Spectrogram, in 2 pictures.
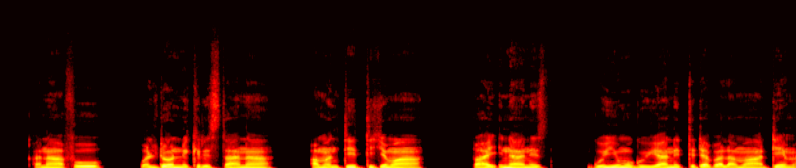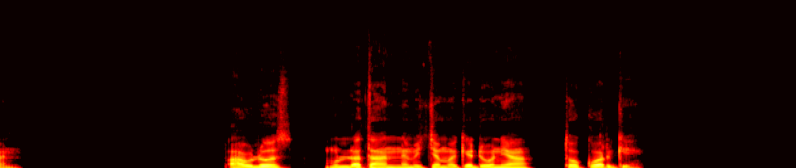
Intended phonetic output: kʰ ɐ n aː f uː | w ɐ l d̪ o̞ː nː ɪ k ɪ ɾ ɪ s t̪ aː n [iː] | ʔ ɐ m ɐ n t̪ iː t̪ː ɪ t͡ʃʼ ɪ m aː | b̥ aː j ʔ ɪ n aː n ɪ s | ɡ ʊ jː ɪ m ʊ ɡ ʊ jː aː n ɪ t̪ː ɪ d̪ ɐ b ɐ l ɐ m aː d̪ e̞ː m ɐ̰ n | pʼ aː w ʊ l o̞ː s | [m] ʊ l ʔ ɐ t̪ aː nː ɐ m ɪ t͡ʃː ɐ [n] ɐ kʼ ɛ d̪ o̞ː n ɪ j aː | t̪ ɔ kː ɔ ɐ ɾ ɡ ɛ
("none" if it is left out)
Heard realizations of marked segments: aː, m, m

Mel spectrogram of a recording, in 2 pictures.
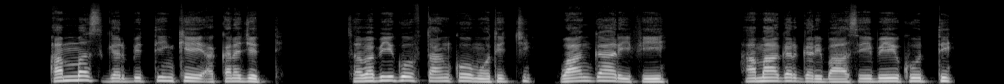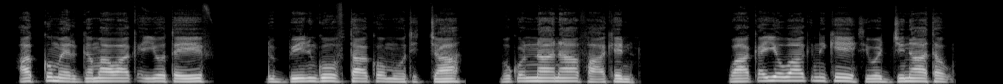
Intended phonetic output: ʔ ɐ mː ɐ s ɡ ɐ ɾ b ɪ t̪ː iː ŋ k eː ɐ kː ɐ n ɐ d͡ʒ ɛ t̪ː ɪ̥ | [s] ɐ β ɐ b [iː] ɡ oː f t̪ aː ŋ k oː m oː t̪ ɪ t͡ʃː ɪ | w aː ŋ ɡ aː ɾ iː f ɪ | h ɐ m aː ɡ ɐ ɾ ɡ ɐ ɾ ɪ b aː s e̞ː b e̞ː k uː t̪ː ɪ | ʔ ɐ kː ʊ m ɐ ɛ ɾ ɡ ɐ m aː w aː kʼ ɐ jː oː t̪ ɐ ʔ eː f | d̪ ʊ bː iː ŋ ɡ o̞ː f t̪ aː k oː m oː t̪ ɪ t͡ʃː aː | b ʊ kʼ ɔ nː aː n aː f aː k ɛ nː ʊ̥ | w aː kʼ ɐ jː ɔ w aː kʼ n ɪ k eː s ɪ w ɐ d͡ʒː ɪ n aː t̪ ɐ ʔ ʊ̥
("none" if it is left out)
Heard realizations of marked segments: s, iː

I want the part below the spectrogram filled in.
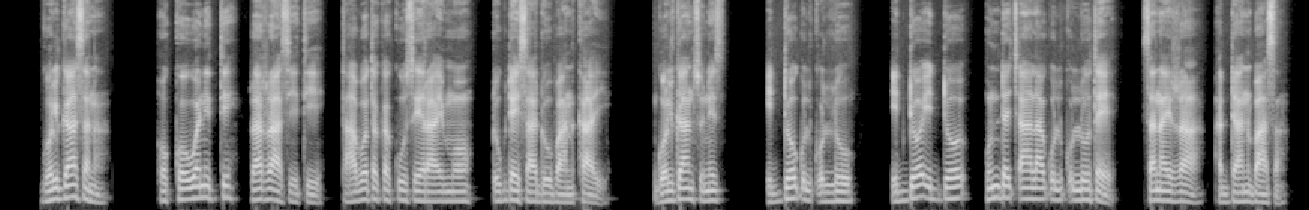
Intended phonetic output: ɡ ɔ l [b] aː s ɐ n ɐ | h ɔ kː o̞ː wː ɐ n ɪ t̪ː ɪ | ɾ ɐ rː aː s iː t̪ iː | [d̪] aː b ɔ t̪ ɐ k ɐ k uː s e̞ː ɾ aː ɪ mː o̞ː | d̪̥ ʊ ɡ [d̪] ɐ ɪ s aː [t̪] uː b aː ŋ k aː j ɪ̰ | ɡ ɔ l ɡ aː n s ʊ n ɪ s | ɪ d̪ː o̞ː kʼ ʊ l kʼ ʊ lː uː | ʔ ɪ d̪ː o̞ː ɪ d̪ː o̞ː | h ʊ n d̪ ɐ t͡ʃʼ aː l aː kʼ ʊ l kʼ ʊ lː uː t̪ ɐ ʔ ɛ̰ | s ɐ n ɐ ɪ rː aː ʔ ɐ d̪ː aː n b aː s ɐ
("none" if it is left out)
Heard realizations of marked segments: ɡ, t̪, d̪, d̪

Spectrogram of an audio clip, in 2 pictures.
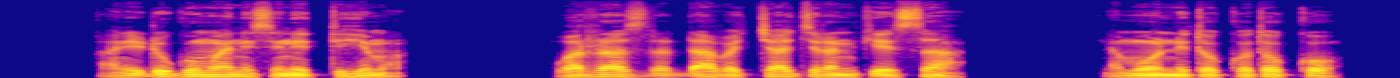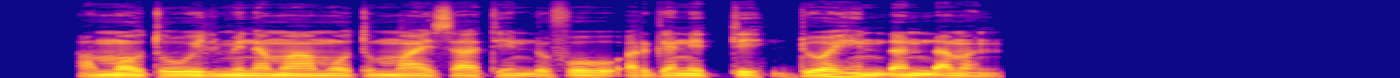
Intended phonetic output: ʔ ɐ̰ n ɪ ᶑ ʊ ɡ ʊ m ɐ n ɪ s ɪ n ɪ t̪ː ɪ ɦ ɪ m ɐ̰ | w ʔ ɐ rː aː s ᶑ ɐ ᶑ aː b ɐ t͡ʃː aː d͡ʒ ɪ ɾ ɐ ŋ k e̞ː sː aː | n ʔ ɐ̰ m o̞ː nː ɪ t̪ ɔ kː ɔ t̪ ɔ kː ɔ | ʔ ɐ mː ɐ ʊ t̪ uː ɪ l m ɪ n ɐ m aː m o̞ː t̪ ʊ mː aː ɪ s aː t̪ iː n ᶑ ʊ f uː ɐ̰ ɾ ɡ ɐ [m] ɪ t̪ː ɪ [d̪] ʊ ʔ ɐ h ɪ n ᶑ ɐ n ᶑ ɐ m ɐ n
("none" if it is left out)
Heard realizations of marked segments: n, d̪

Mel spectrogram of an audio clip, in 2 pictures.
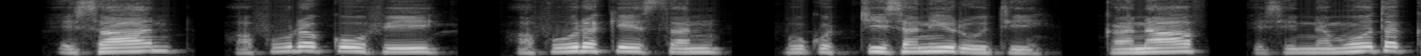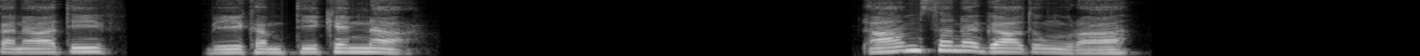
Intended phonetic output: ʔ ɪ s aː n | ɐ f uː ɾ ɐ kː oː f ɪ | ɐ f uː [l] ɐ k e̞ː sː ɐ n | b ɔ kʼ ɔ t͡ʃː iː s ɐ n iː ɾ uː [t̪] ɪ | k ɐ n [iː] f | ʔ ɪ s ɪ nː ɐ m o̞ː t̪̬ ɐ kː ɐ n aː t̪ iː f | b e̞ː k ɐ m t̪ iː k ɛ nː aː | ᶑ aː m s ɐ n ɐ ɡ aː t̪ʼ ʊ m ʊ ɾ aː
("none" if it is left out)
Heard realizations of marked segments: ɾ, t̪, aː

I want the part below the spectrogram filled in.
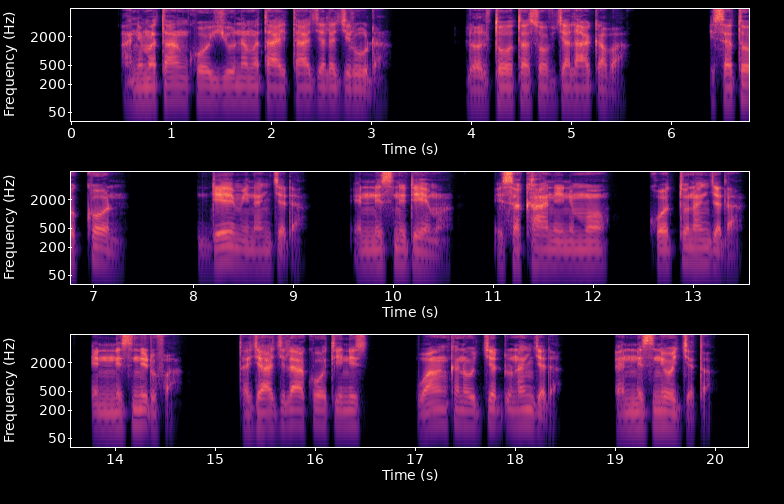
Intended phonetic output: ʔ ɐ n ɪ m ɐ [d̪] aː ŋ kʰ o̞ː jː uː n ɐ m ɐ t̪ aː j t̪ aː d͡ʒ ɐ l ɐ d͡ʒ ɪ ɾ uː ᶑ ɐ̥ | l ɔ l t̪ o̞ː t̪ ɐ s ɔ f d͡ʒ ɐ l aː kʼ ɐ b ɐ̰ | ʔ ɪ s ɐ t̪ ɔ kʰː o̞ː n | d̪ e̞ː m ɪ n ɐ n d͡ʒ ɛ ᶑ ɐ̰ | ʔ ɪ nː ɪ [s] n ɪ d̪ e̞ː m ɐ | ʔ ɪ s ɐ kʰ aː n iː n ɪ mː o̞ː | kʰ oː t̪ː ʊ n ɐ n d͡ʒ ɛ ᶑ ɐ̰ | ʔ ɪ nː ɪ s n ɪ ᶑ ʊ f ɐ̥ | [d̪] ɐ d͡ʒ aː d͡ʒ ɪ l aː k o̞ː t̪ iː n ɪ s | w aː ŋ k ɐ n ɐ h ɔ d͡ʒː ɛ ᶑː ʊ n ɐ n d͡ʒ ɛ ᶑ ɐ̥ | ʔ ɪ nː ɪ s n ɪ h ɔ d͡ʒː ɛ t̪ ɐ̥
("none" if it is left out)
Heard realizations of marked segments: t̪, s, t̪

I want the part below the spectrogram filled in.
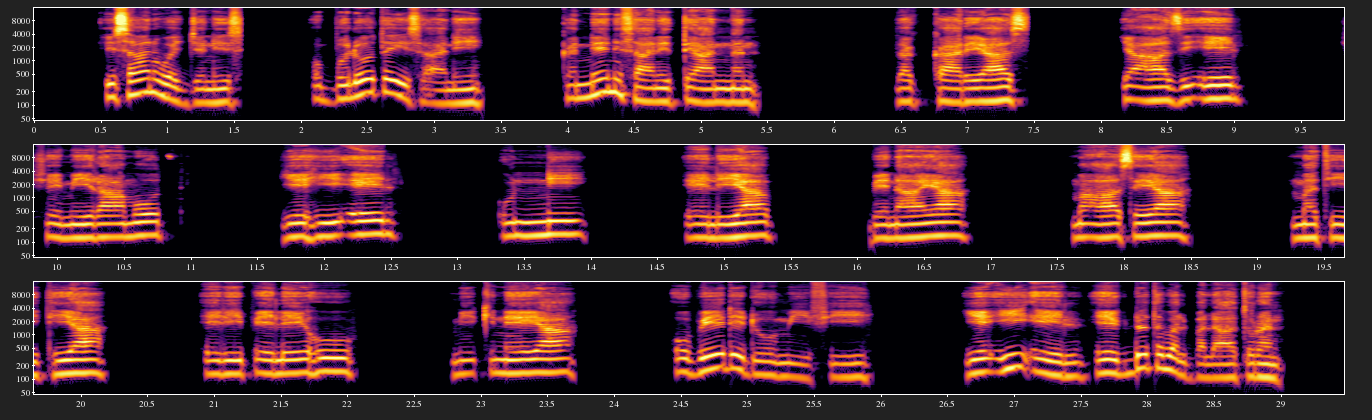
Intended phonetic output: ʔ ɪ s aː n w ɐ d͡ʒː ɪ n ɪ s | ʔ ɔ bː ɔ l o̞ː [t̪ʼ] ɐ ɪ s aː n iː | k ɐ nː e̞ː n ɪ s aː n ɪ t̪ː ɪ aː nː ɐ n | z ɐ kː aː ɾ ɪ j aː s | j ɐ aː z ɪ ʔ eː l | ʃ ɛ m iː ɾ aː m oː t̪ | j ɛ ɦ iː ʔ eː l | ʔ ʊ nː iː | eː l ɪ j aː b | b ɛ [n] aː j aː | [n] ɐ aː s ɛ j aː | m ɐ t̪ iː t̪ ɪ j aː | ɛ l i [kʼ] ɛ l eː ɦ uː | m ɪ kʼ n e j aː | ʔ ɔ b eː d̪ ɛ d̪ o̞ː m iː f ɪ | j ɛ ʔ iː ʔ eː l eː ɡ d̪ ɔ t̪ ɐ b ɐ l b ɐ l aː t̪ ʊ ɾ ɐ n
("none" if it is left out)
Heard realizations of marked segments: t̪, n, m, pʼ

